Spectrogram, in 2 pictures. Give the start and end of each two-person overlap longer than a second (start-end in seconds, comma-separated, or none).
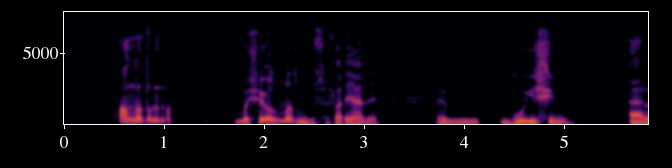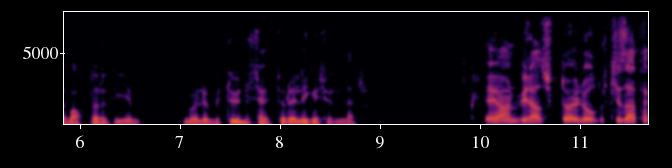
none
